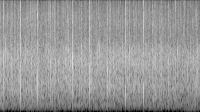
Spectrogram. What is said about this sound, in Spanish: Bienvenidos, bienvenidos. Wow, bastantes por aquí. Bienvenidos a la iglesia del pueblo. Un aplauso, por favor.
